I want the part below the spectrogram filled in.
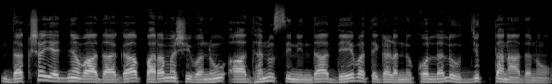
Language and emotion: Kannada, neutral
